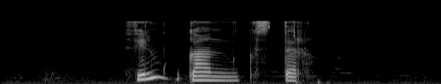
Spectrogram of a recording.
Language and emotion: Russian, neutral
